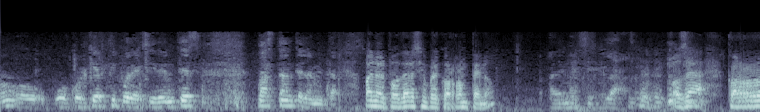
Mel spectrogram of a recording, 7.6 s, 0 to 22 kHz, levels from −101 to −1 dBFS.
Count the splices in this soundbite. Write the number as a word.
zero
